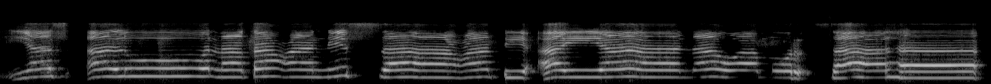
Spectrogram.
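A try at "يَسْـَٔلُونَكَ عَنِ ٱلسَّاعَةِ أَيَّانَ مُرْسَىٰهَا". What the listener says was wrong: Tidak ada wa, ayyana mursaha. Ulang lagi.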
